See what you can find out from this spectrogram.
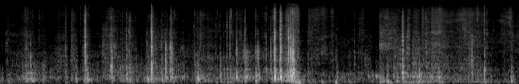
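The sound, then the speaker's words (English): A box is opened on a desk, giving steady crinkling, tearing and scraping with scattered sharper crackles and rustles throughout. “Okay, I'm opening the box. Okay. Here it is. Here it is on the desk.”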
